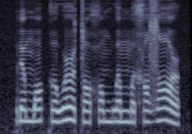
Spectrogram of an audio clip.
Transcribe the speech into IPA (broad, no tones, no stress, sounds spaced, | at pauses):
ɾʲ ɔ m ɔ k ɤ w ə˞ t ɔ x ɔ m w ə m ə x ə˞ zˤ ə˞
